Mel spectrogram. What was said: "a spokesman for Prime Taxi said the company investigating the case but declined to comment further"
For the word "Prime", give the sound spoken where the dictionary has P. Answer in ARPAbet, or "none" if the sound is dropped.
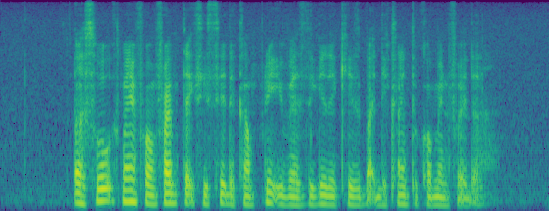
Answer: F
